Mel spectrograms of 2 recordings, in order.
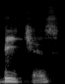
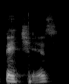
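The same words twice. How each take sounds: First: "beaches" with a long ee; long vowel in beaches. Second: "bitches" with a short i; short vowel in bitches. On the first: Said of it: "I said beaches". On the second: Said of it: "I didn't say bitches". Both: Shown as a demonstration.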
